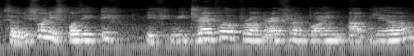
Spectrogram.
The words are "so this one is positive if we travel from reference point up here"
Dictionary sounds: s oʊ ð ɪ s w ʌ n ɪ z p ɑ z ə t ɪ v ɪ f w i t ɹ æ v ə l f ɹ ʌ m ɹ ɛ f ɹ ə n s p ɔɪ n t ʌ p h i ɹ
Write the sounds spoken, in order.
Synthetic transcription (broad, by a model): s oʊ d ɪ s w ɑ n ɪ s p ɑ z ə t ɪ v ɪ f w i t ɹ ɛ v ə l f ɹ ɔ m ɹ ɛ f ɹ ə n p ɔɪ n t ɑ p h i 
